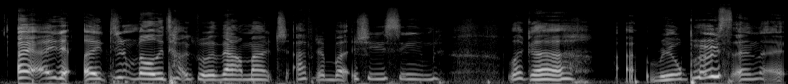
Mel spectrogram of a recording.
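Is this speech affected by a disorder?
Yes: cerebral palsy.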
